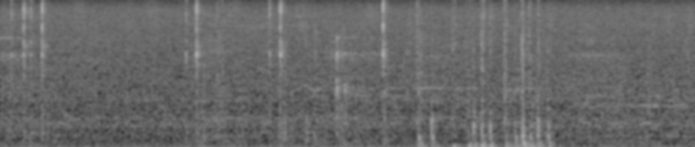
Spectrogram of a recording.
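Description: Typing on a computer keyboard: a quick burst of keystrokes a little after four seconds in, as a short word is typed into a search box. A few single clicks come before it.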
